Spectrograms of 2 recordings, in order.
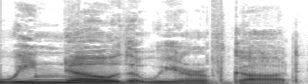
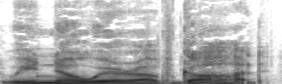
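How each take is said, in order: First: The word know is strongly stressed. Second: The word know is not specially stressed.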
